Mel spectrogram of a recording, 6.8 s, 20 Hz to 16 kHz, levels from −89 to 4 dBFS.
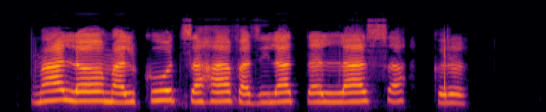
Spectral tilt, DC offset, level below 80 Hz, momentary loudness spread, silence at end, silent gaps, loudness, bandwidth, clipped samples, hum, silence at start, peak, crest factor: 0 dB/octave; under 0.1%; -80 dBFS; 12 LU; 1.05 s; 3.76-3.80 s, 5.25-5.42 s; -17 LUFS; 9.4 kHz; under 0.1%; none; 0.4 s; -2 dBFS; 18 dB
